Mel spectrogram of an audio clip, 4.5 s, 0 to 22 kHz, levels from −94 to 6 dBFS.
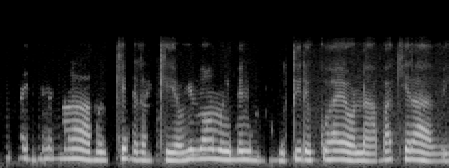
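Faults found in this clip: Speech suppressed in double talk, 0.0–1.53 s, 1.79–1.98 s, 2.29–2.85 s: near-end level dips deep in the first and third spans, shallow in the second. Likely echo canceller gain reduction during far-end activity. Attenuation, not packet-loss gaps or codec glitches.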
